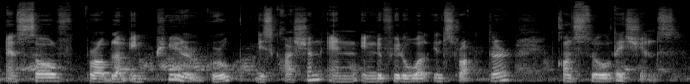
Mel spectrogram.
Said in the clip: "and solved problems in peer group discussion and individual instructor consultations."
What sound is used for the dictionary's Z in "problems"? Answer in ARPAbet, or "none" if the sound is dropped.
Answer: none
